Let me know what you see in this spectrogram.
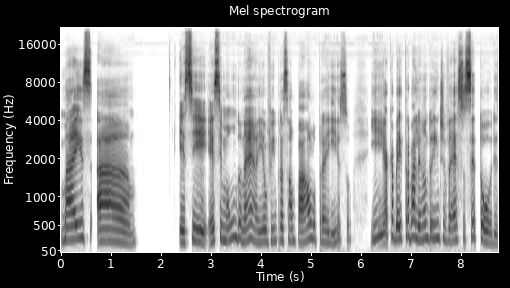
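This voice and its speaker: In a mineiro accent, a woman speaks very slowly at a fairly high pitch with ordinary pitch variation, the sound dry and close with no echo over a quiet background. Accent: mineiro Brazilian Portuguese, kept. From Brazil, Minas Gerais. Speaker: technology executive. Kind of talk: podcast interview. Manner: hesitant, many fillers.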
